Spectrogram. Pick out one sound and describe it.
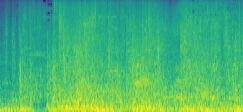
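Game spell effects crackle and whoosh in a fast fight.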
